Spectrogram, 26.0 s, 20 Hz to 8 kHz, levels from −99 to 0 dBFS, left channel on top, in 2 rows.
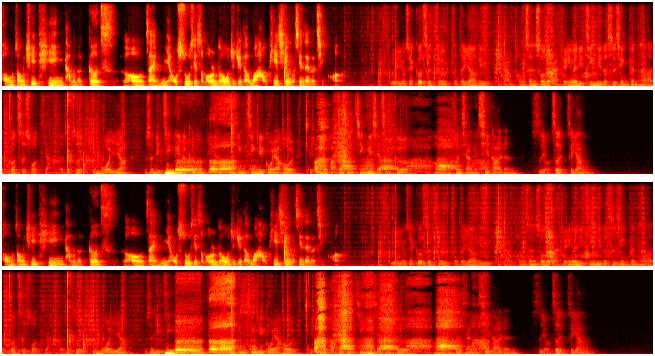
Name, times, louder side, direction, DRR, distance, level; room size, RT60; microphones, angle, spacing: voice 1, 0.0-6.8 16.3-16.6, left 5 dB, 85° left, 0.6 m, -30 dB
sound 1, 5.6-21.2, right 1 dB, 5° right, 1.0 m, -49 dB
voice 2, 7.8-9.8 10.0-15.5 15.9-18.9 19.2-21.2 21.5-23.3 23.6-24.8, left 2 dB, 45° left, 1.2 m, -45 dB
sound 2, 16.5-18.2 19.1-22.8, right 5 dB, 85° right, 0.8 m, -34 dB
11.5 x 6.6 x 7.6 m
head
